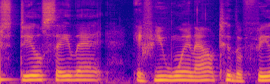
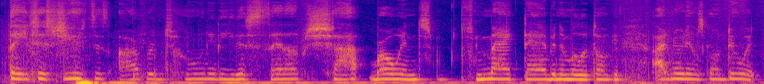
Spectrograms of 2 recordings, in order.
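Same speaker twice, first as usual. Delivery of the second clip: raised mock rant; 6 semitones higher than usual.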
